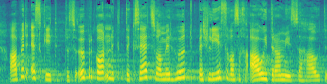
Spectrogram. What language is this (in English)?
Swiss German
